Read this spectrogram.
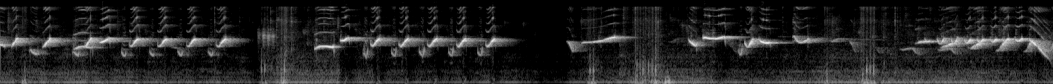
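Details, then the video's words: Sooty-headed bulbul song meant to draw a rival: repeated runs of rapid, bright rising chirps with softer lower notes between, broken by a brief silence and scattered clicks, over a faint hum. "SIRTU GACOR MEMANGGIL LAWAN‼️ Suara Asli Alam Durasi Panjang"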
